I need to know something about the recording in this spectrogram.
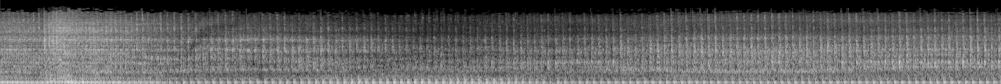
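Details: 2008 LTZ 400 (K8) single-cylinder engine: a hard, regular metallic clack over the exhaust beat, about three to four a second. On teardown the big end had play and the cylinder/piston was scored, with metal torn away on the exhaust side. Rod knock.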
